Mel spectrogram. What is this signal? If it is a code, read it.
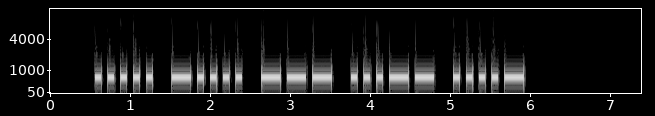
Morse code, heard as a keyed tone, about 15 wpm, 700 Hz. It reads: 56O34
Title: Code Groups - 5 Letter:Numbers - 15wpm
